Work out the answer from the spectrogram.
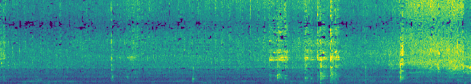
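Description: Vegetable and paneer masala sizzling steadily in a hot pot as spoonfuls of curd are added, with a few light clicks of a steel spoon against the pot between about five and eight seconds in. The sizzle grows louder near the end.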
